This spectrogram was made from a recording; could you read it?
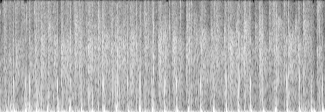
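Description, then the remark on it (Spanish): Dense, sustained applause from a crowd, many hands clapping rapidly and loudly for several seconds without pause, given on the radio show Qué Locura de Radio for people donating their clothes. “Yo quiero dar las gracias a la gente que vaya a participar entregando su ropa y pediría un aplauso para esa gente para animarles, darles más puertas.”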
